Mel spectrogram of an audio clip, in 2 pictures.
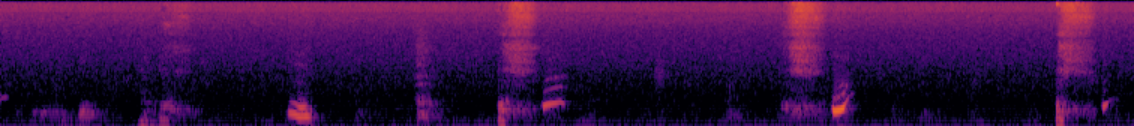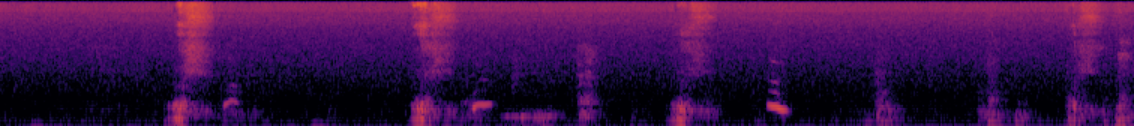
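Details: In the person's longest sneezing fit, about a dozen short, sharp sneezes come in quick succession over fifteen seconds; a prolonged sneezing fit.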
